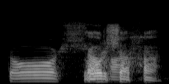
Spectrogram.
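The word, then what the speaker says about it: दोषाः: Doshaha. Okay, so the one sha where you hit the roof of the tongue, roof of the mouth.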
